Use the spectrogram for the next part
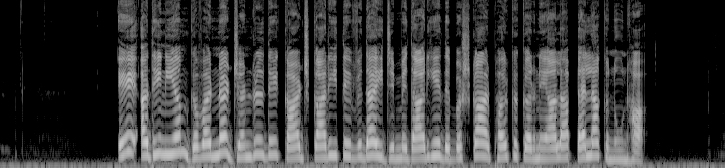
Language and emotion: Dogri, neutral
